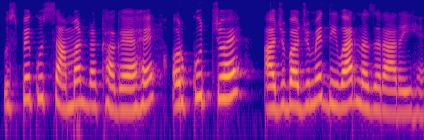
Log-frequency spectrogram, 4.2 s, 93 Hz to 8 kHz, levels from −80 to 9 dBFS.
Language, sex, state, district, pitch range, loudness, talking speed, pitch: Hindi, female, Chhattisgarh, Bilaspur, 255-340 Hz, -16 LUFS, 270 wpm, 280 Hz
